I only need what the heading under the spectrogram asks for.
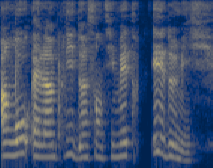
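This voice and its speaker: A woman's voice: mid-range voice, normal speed, background noise. A woman with a southern French accent giving patient, chatty step-by-step craft instructions. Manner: chatty, patient, explains each gesture. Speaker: craft tutorial host.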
